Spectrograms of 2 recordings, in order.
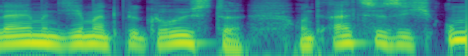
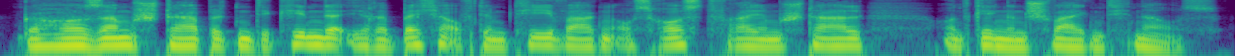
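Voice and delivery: usual speaking voice

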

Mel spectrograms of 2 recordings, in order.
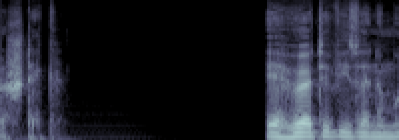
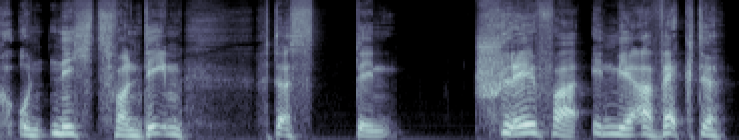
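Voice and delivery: slow, loud, high accusation; halting, heated reproach; bitter outburst; 10 semitones higher, 9 dB louder, slower than usual. A narrator's reading. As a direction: force the words out at her. Bitter son accuses mother.

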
